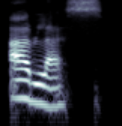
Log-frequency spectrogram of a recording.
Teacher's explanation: i keep that ah sound because it's an ar verb but i i tag an s on the end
